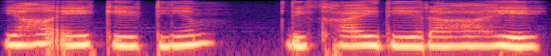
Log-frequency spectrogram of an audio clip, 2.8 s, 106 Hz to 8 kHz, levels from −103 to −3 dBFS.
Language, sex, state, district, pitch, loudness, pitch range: Hindi, female, Madhya Pradesh, Bhopal, 240 Hz, -13 LUFS, 235-255 Hz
